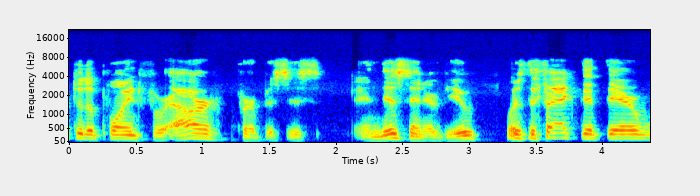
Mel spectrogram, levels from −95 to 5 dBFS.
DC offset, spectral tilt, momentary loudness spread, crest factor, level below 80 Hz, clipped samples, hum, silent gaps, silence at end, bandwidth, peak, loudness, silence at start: under 0.1%; -3.5 dB/octave; 8 LU; 14 dB; -74 dBFS; under 0.1%; none; none; 0 s; 8 kHz; -6 dBFS; -20 LUFS; 0.05 s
